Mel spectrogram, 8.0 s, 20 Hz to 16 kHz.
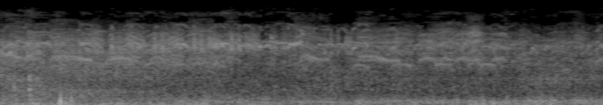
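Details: Breeding colony of Arctic terns nesting loudly screeching right beside the Eider barrage, a step from curious tourists, in 2013; overlapping harsh, grating calls from many birds sound continuously, with wind rumble underneath.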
